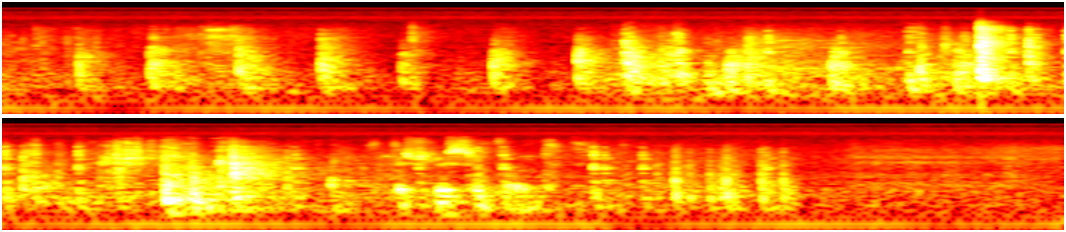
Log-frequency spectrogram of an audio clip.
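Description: Scattered soft knocks and thuds of someone moving about a room and handling a desk to fetch an iron cash box.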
